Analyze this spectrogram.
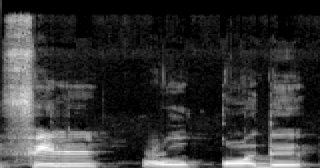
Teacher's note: عین وسط حلق سے اور قاف موٹا پڑھیں گے، دال کو کلکلا کریں گے رکتے ہوئے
